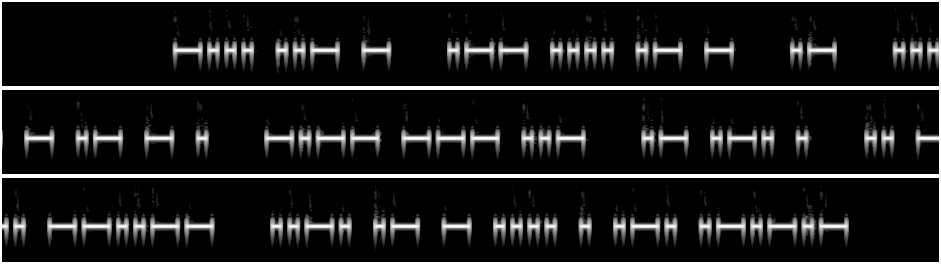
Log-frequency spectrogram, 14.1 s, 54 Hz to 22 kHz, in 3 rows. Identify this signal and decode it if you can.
Morse code, heard as a keyed tone, about 27 wpm, 700 Hz. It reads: BUT WHAT A STATE YOU ARE IN, FATHER.
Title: Sentences from Top 1000 Words - Review Part 2 - 28wpm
